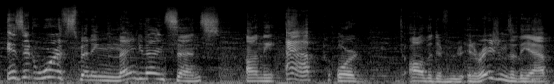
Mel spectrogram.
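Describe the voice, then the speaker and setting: A young man hosting a movie discussion, talking casually with halting, repeated words into a close studio microphone. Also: high-pitched, big pitch swings, a bit bright, soft background music. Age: young adult. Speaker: show host. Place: small indoor podcast studio. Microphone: close studio microphone with foam cover, headset monitoring.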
